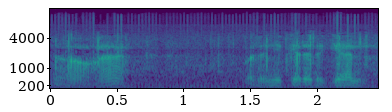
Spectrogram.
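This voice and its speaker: An actor playing a menacing, brutal killer with gruff, slangy tough-guy talk in a 1940s radio crime drama. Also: on the low side, steady tone, moderate pace. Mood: brutal, threatening. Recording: noisy old 1940s radio recording.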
